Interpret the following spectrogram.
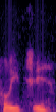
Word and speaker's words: Hoichi: Let's have AJ Hoichi, try to pronounce it. yeah, AJ It's definitely Hoichi.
